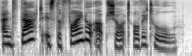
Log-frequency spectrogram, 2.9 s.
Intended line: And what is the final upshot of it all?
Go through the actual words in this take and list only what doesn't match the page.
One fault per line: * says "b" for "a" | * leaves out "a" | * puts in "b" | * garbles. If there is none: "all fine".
* says "that" for "what"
